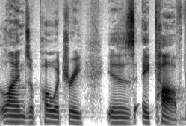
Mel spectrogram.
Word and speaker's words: Tav: In your Bible translation, there's probably a heading and it says T-A-W, but the way that you pronounce it in Hebrew would be Tav.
